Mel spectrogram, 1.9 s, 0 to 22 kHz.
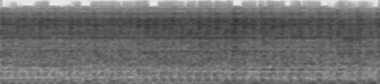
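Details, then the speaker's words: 1976 Honda Z50J1 Monkey bike after ignition work (timing, points, coil). Small single runs strong and steady at speed with an even buzzy beat and no misses; a noticeable power gain. Owner thinks the problem is solved but the gap still needs fine tuning. "Well, straight away that's a much noticeable power gain. Definitely. I think we cracked it, you know."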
